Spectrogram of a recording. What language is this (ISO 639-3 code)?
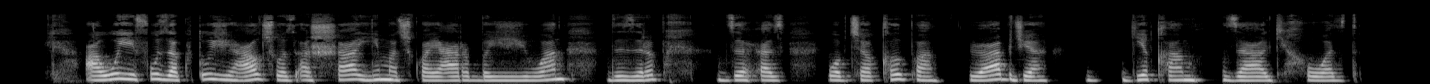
abq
